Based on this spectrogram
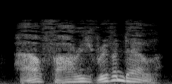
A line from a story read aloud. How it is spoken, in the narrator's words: asked Merry wearily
